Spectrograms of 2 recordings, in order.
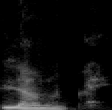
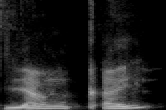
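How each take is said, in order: First: "Llancay" short, low and softer; second correct form. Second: "Llancay" drawn out, ending on a rise; first correct form. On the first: Teacher finishing correct forms, "Llancay" low and short. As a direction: drop "Llancay" down to close the list. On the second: Teacher listing correct forms, "Llancay" long and rising. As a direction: stretch "Llancay" and leave it hanging upward. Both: Shown as a demonstration. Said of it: "formas correctas".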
